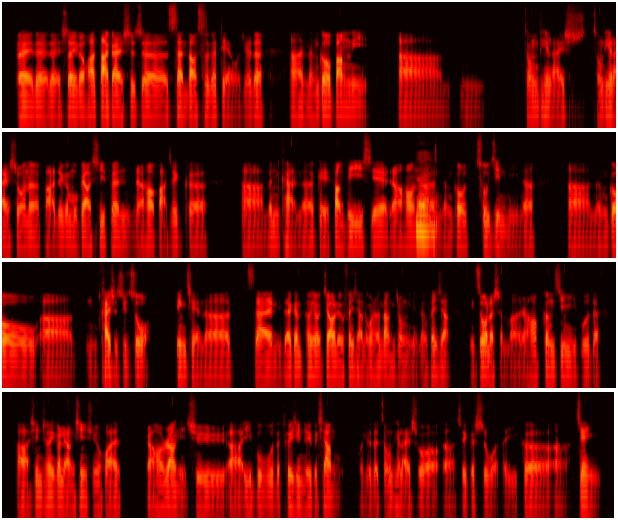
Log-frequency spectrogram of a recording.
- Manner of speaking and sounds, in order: other background noise
- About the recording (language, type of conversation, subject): Chinese, advice, 我总是拖延，无法开始新的目标，该怎么办？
